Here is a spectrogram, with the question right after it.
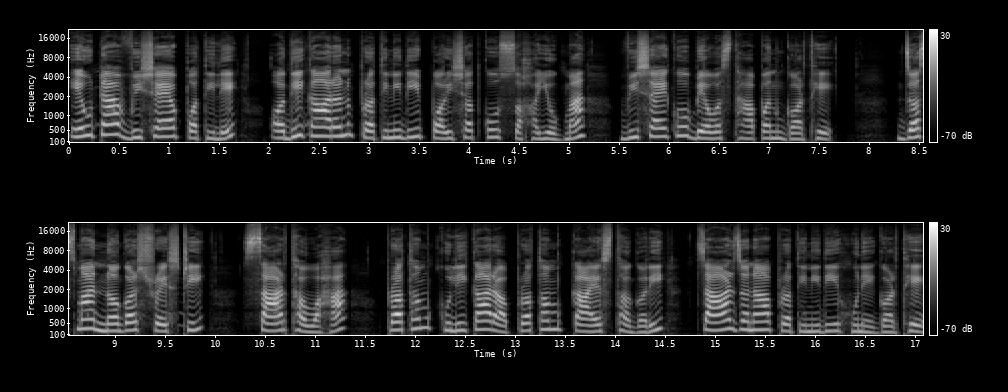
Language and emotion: Nepali, neutral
